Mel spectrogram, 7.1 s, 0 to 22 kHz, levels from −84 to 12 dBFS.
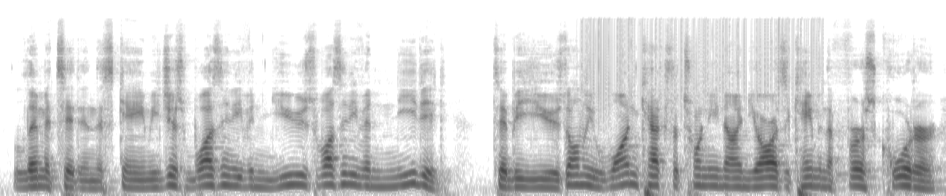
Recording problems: crackling; faint; from 4.5 to 6 s; 25 dB below the speech

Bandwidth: 15.5 kHz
